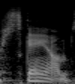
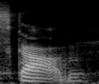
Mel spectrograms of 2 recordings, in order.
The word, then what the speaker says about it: Scum: and also your show do you pronounce it scum or scam scum right it's scum scum which I SC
